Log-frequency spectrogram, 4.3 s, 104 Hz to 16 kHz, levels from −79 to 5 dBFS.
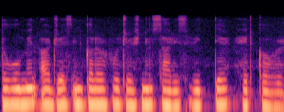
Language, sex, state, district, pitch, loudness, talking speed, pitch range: English, female, Arunachal Pradesh, Lower Dibang Valley, 145 Hz, -13 LUFS, 155 wpm, 140-150 Hz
